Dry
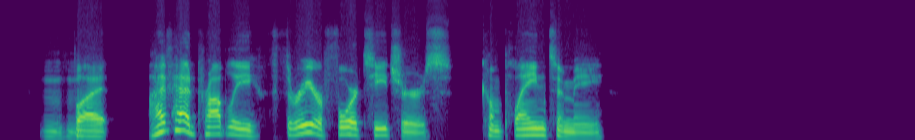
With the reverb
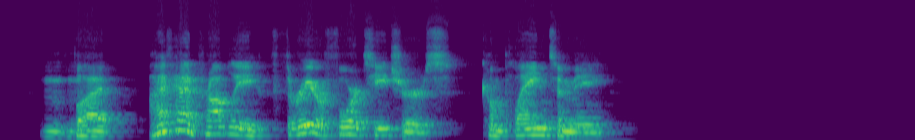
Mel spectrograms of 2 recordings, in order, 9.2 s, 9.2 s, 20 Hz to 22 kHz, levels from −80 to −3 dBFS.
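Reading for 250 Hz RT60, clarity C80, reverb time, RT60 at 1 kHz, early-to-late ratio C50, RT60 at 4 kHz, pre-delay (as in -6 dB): 0.60 s, 13.5 dB, 0.55 s, 0.50 s, 9.0 dB, 0.50 s, 3 ms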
